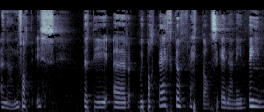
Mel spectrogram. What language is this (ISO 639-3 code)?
cym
